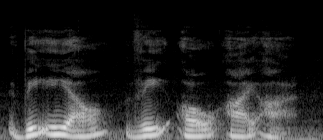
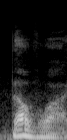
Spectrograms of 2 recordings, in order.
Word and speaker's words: Belvoir: And how do you spell that? B E L V O I R. Belvoir.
